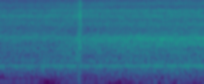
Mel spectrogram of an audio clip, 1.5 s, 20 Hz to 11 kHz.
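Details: Home-built 15 A CT 55 power amplifier with cooling fans and an MCRD V2 driver: constant rushing airflow with a faint steady tone, no rubbing or clicking; the fans spin smoothly and sound healthy.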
